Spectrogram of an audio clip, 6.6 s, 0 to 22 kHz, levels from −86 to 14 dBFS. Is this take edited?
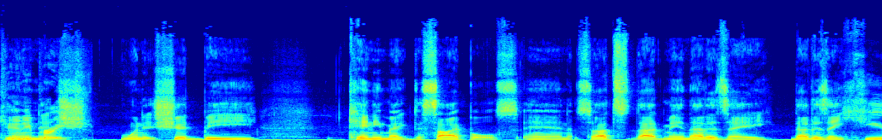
yes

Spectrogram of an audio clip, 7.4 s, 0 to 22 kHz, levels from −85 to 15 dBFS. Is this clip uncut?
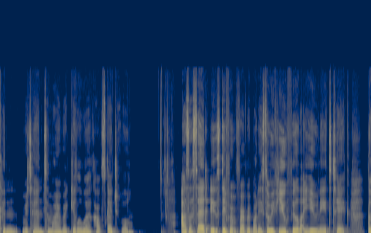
yes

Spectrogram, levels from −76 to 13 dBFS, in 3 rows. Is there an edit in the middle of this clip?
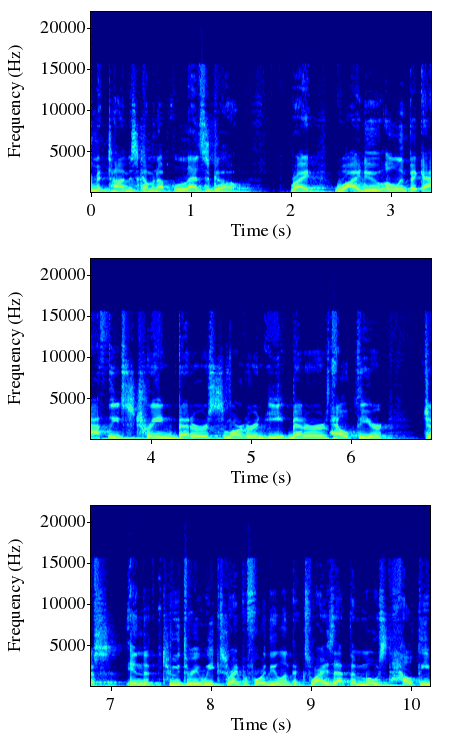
yes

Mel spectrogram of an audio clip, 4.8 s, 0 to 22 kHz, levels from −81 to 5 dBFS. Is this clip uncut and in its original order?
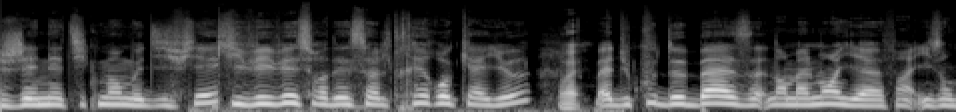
no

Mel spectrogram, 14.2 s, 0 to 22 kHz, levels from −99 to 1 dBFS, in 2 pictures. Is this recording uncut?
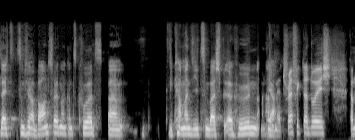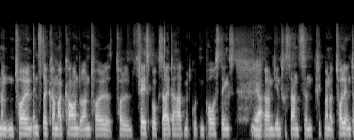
no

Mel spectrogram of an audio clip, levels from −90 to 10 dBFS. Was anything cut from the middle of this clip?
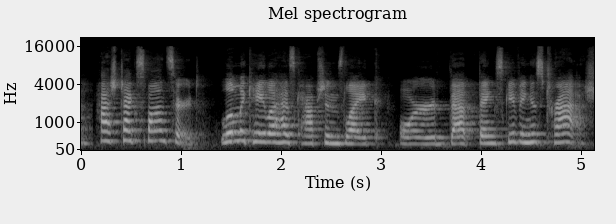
yes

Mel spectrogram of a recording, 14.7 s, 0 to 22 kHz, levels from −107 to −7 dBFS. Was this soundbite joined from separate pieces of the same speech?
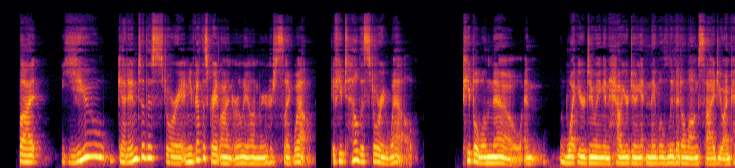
no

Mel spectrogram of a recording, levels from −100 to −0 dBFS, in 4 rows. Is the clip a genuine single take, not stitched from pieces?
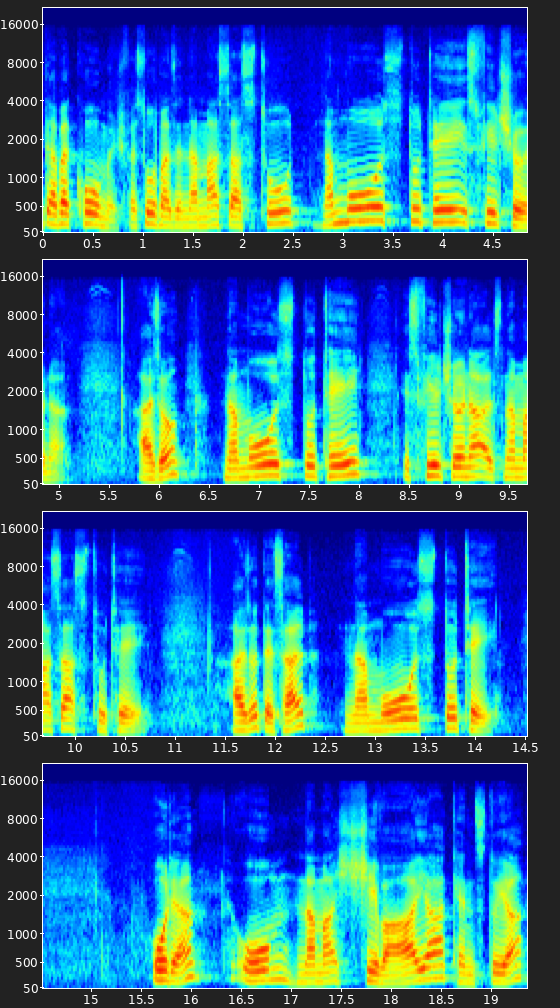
yes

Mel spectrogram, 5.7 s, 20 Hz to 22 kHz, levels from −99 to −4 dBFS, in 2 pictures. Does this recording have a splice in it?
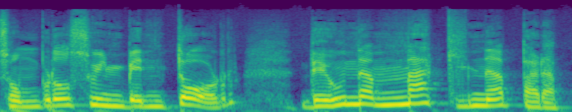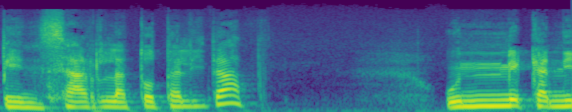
no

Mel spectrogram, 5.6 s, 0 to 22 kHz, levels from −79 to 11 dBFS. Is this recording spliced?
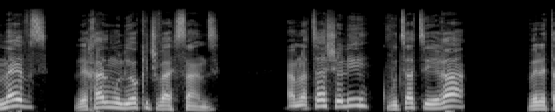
yes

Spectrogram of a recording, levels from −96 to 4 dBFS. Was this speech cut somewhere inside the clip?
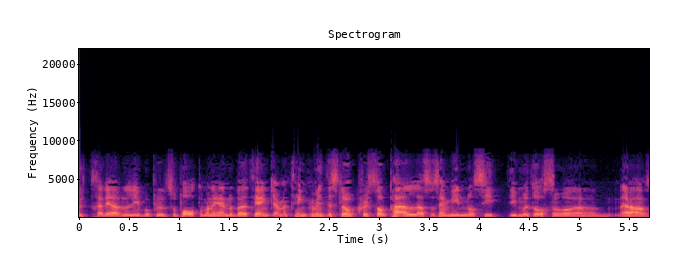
yes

